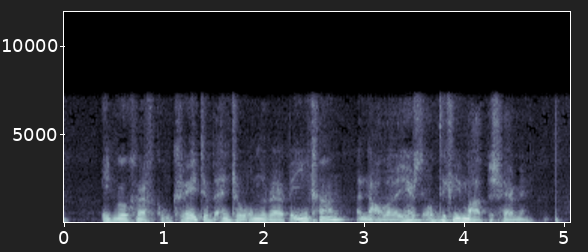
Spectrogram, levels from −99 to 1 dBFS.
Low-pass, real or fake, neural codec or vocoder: 7.2 kHz; fake; codec, 16 kHz, 1.1 kbps, Voila-Tokenizer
